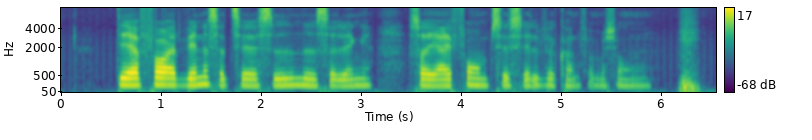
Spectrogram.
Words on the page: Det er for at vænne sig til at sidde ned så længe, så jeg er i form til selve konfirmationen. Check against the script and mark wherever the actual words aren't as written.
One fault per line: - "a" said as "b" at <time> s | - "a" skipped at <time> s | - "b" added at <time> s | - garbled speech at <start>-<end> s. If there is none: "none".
none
